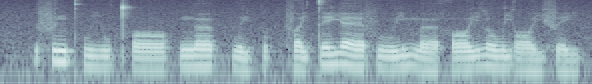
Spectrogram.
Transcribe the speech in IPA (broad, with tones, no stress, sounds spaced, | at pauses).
f ɪ˥ ŋ kʷʰ iː˨ w t̪ʰ ɔː˨ | n̪ œː˧ p̚ kʷ e˨˩ j p ʊ˧ k̚ f ɐ˨ j t̪ e˥ j ɛː˧ f uː˨˥ j m œː˨˩ h ɔː˨˥ j l o˧ w j ɔː˨˧ j f e˧ j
